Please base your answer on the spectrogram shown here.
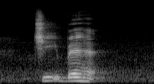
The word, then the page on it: Chiibehe: Ishir Chamacoco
